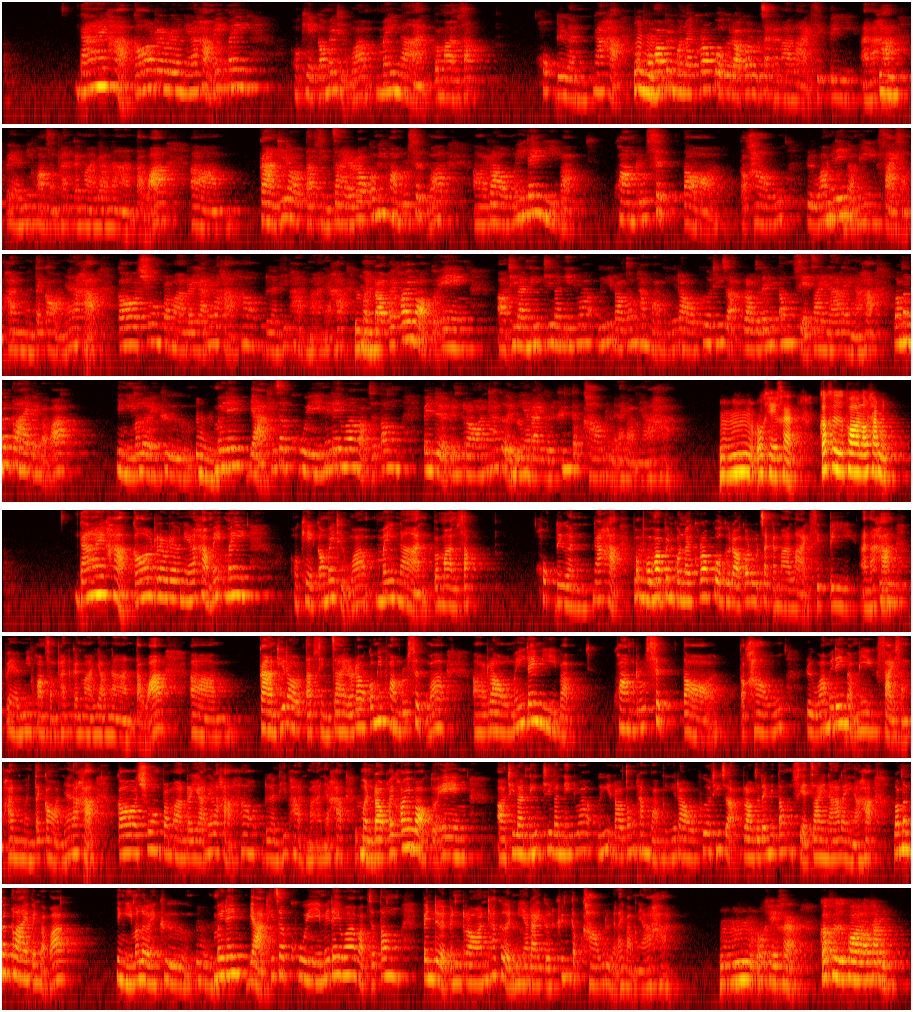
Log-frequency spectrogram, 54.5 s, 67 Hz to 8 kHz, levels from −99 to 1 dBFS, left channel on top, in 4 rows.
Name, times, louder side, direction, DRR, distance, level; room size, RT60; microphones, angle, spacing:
voice 1, 1.1-4.0 4.5-7.0 8.0-17.1 17.5-22.1 22.8-23.6 23.8-24.4 24.7-41.8 42.6-50.9, right 3 dB, 70° right, 4 dB, 0.4 m, -42 dB
voice 2, 9.5-9.8 13.2-13.4 26.0-26.1 32.6-33.0 43.8-44.2 48.5-48.8 51.7-54.2, left 6 dB, 80° left, 8 dB, 0.3 m, -36 dB
3.0 x 2.4 x 3.9 m, 1.0 s
head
